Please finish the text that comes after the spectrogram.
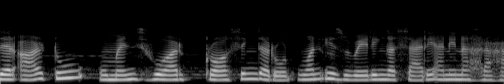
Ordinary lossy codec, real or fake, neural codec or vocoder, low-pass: none; real; none; 5.4 kHz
